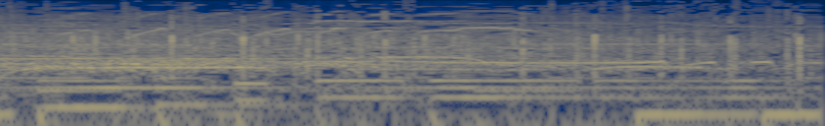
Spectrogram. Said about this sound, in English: He's made his debut at Gray Fox. Give him a big round of applause, if you would.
